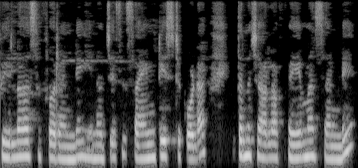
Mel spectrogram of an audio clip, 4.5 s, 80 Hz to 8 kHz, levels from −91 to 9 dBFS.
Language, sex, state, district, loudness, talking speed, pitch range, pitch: Telugu, female, Andhra Pradesh, Guntur, -16 LUFS, 120 wpm, 195-225 Hz, 210 Hz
